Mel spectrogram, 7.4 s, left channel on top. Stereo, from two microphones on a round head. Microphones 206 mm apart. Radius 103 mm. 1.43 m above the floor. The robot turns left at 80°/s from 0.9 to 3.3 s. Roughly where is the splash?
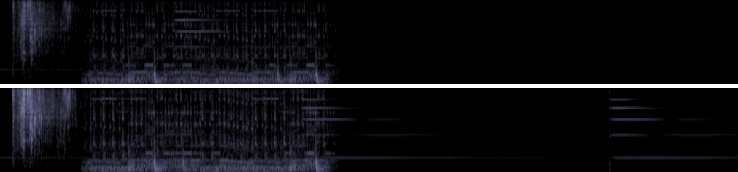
Right.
